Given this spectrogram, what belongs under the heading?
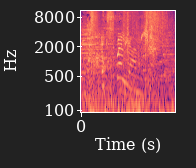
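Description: An Expelliarmus spell strikes during a wizard duel in a Hogwarts video game, landing as a loud smashing impact with a whoosh, while a voice is heard over it.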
